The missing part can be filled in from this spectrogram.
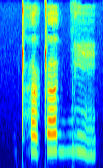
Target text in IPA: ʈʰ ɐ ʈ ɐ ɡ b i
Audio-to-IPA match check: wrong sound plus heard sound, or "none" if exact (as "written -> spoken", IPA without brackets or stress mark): none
